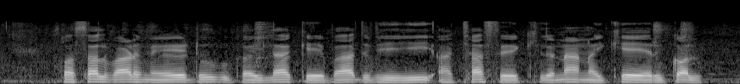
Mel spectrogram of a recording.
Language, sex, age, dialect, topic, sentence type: Bhojpuri, male, <18, Southern / Standard, agriculture, question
